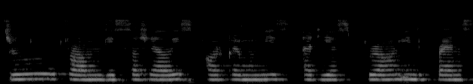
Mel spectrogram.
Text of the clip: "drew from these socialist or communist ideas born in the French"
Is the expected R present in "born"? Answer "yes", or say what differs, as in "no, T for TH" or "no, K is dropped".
no, W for R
